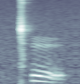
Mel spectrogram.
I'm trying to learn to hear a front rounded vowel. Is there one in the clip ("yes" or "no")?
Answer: yes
